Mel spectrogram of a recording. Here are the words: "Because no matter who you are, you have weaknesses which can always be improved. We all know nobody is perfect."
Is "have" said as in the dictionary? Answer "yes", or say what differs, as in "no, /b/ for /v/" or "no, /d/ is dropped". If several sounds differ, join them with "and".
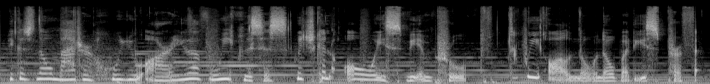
yes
